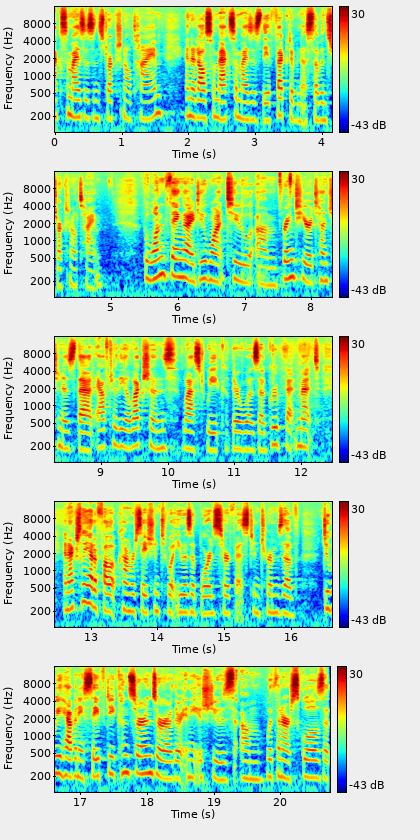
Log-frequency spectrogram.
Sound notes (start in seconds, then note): none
